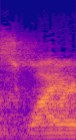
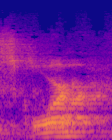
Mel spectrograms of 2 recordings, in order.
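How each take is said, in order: First: It is said like the word squire. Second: It is said like the word score. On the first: The speaker calls it wrong. "Some people pronounce it Squire" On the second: The speaker calls it right. "It is SCORE"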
